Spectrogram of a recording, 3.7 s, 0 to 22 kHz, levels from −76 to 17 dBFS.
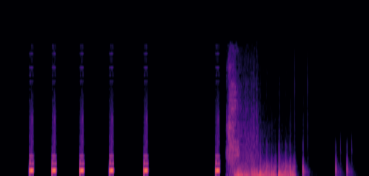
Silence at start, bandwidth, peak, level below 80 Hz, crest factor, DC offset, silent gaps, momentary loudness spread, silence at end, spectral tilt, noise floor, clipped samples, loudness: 0.3 s; 16 kHz; -6 dBFS; -46 dBFS; 18 dB; under 0.1%; 0.35-0.51 s, 0.57-0.79 s, 0.85-1.08 s, 1.14-1.43 s, 1.49-2.14 s, 2.21-2.25 s; 11 LU; 0.75 s; -4.5 dB/octave; under -90 dBFS; under 0.1%; -23 LUFS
